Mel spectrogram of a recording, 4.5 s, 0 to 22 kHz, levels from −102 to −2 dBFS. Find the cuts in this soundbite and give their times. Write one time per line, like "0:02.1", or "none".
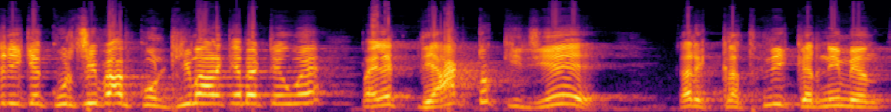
none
